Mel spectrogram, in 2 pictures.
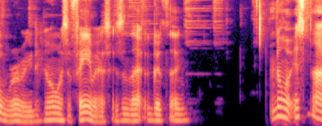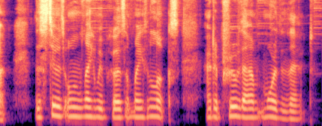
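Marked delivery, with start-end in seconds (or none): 3.6-8.5 put-on higher, proud girl bragging; proud schoolgirl. Popular girl lecturing her classmate, higher and proud. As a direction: puff yourself up as the popular girl. Isabella insisting she is more.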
